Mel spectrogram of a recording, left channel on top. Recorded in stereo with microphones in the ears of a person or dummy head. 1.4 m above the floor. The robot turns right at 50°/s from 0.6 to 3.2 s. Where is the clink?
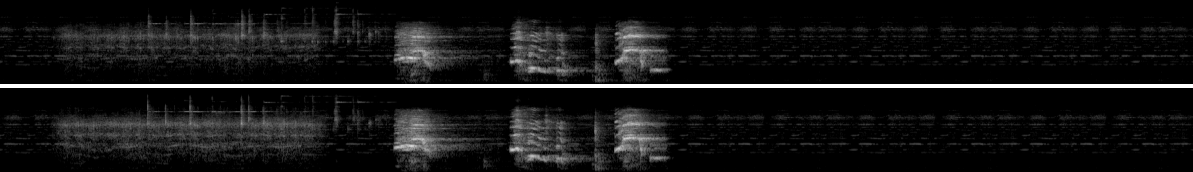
60° right (ahead or behind), 0.9 m; by 4.0 s centre (ahead or behind), 0.9 m.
